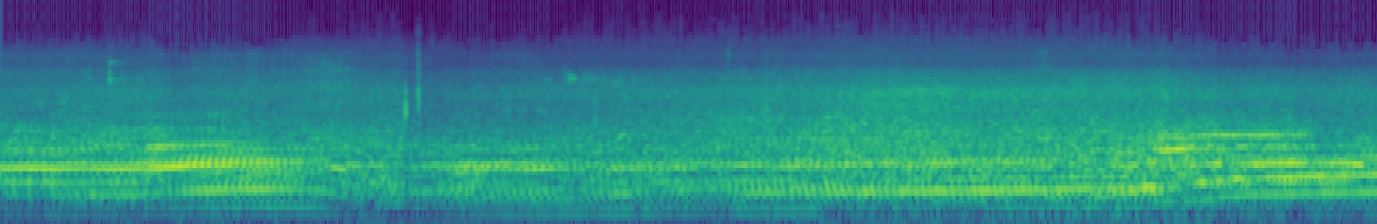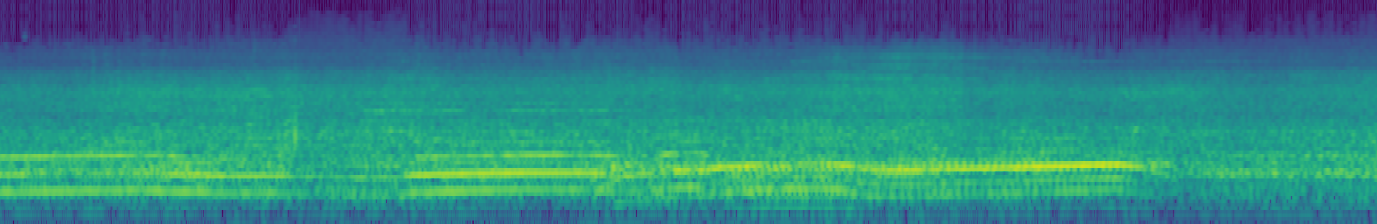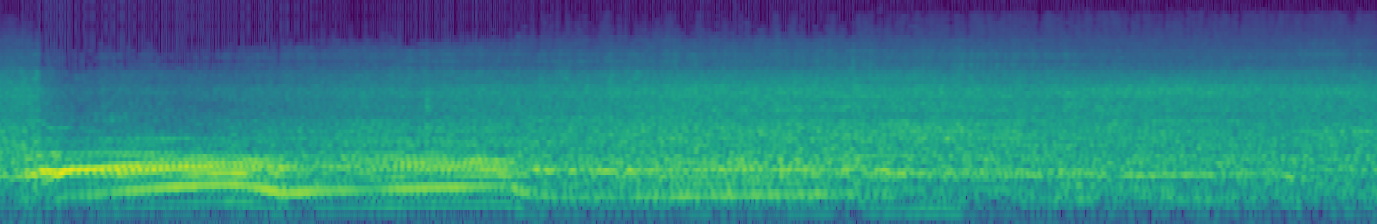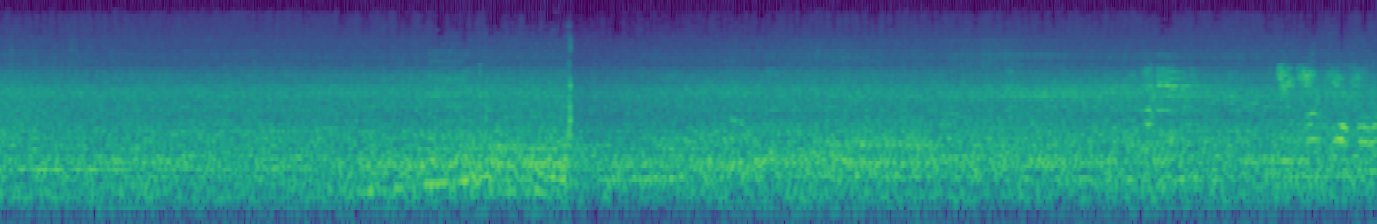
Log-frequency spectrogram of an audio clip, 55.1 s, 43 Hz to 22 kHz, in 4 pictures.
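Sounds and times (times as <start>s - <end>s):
diesel engines running hard: 0.0s - 55.0s.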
